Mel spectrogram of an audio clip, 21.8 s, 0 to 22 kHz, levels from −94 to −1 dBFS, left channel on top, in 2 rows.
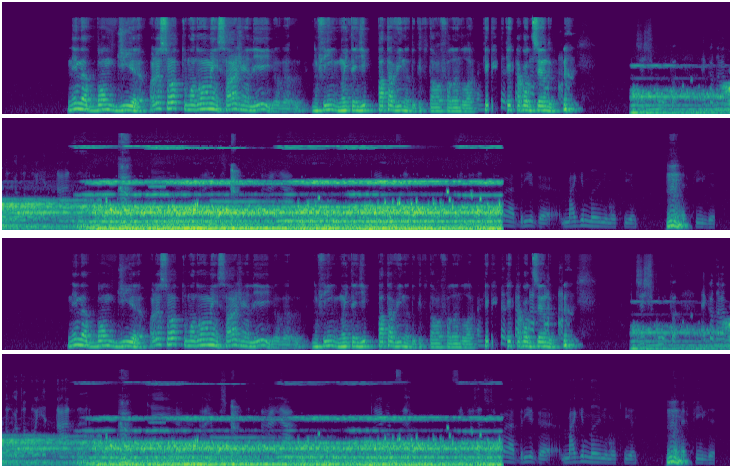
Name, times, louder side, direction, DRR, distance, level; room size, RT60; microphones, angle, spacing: voice 1, 1.0-7.1 7.6-8.6 12.6-13.0 14.3-14.5 20.9-21.2, left 3 dB, 40° left, 0.7 m, -31 dB
voice 2, 7.1-8.8 9.5-12.3 13.1-15.5 16.4-17.2 17.7-20.4 21.0-21.6, right 2 dB, 30° right, 2.4 m, -51 dB
sound 1, 9.4-18.4, left 6 dB, 70° left, 0.4 m, -22 dB
head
